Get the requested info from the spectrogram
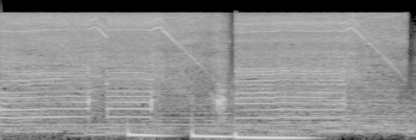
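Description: Corded electric jigsaw cutting through a wooden board, stopping right at the end. Electronic music plays over it.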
